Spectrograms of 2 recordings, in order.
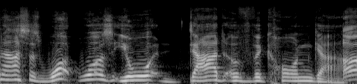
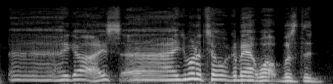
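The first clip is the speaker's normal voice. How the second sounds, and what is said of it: Poor impression of another host. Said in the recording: “no, that's not a good Leon impersonation.”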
